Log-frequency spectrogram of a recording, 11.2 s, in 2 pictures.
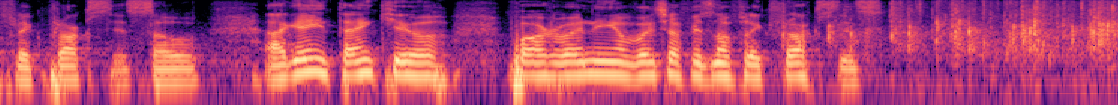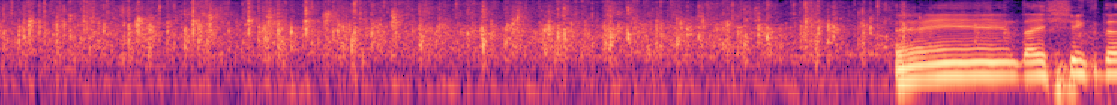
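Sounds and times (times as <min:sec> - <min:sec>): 
speech: 0:00.0 - 0:04.8, 0:10.1 - 0:11.1
audience applause: 0:03.9 - 0:11.1.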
